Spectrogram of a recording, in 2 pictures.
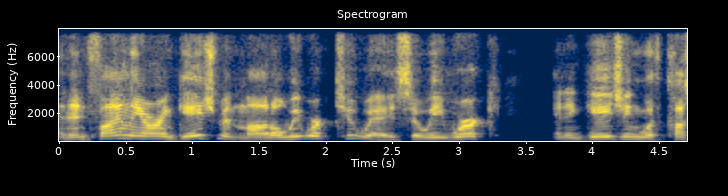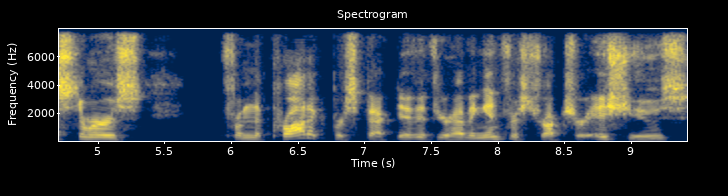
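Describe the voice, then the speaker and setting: In an American accent, a man with an unremarkable speaking voice talks at a moderate pace, his pitch fairly high and its variation ordinary. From United States. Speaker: corporate strategy executive. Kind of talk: conference presentation.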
